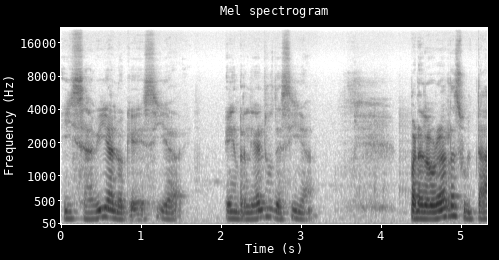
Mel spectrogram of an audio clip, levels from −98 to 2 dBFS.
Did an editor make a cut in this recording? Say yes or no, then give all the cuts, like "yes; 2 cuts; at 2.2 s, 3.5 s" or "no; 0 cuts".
no; 0 cuts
